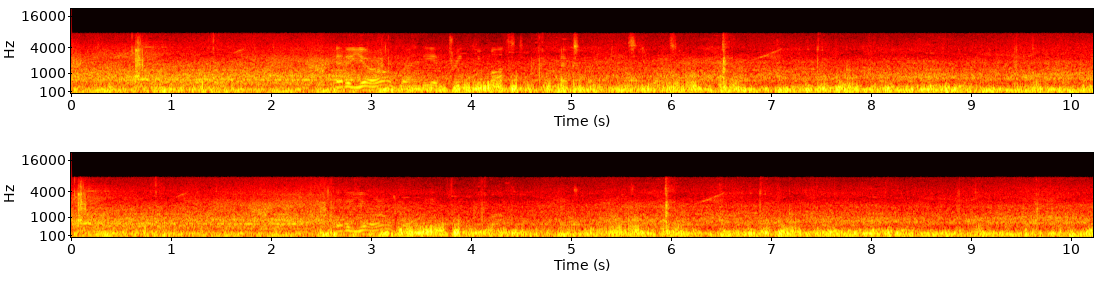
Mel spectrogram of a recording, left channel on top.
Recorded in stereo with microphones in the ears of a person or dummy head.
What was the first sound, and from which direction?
A man speaking, 65° left (ahead or behind).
